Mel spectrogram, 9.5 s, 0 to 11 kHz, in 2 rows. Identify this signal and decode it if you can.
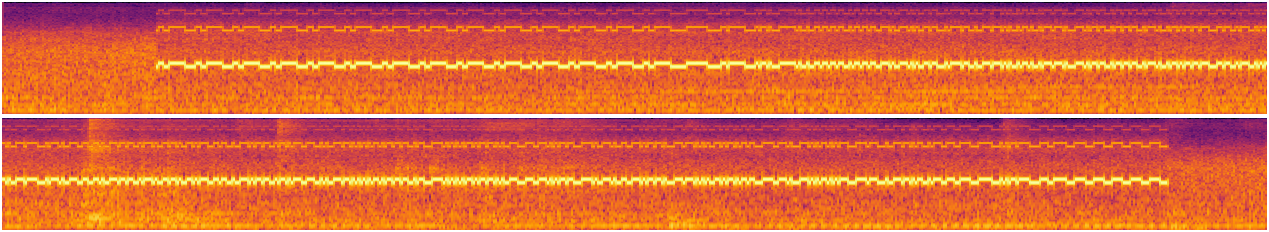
NAVTEX (SITOR-B), 100 baud, 170 Hz shift, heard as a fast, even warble, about 1600 Hz centre, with the noise inside a lift. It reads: S865 Q8AU QNI7 DR9L OL1V XAGU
